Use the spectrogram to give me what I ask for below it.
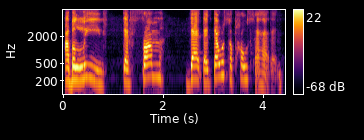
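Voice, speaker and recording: A woman in her thirties telling a personal story as an interview guest on a video call, deliberate and emphatic, repeating phrases. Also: mid-range voice, fairly bright tone, no room sound.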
